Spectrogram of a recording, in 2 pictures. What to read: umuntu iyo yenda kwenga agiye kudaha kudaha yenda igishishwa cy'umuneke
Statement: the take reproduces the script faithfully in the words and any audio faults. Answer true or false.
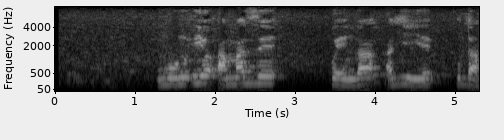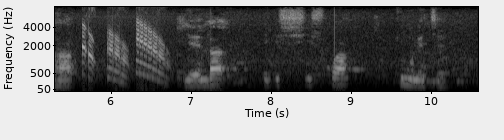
false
